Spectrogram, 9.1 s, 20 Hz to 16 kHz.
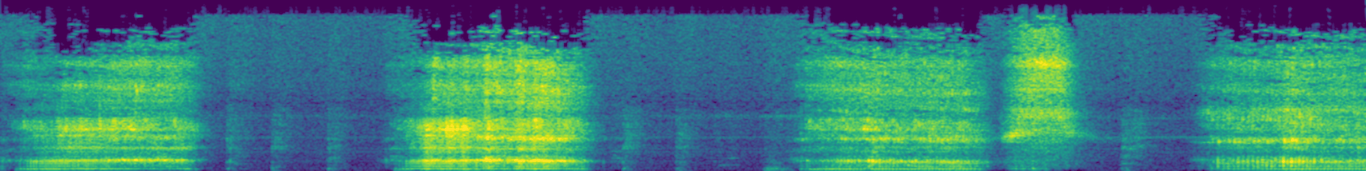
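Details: Very loud, harsh, buzzing snores, about 23 a minute and somewhat uneven, with quieter breaths between: heavy snoring, billed as the world's loudest snorer.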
